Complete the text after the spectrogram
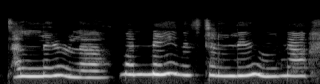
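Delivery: high, drawn-out monkey character voice; Tallulah. Retold or imitated. Monkey announcing her name, hammed-up high voice. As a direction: introduce yourself in a slow, squeaky-high put-on voice. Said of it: "Tallulah the monkey".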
